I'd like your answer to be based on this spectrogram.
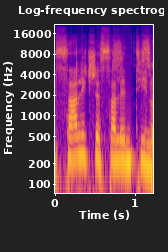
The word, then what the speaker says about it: Salice Salentino: Nein, Salice Salentino. Salice? Nicht Salice. Salice. Salice.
